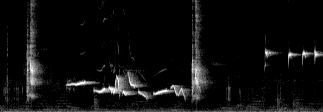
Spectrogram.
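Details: White-rumped shama switching between many voices while its tail flicks continuously: a harsh burst, then a flowing phrase of wavering whistles, another harsh rasp, and thin high piping notes at the end.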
